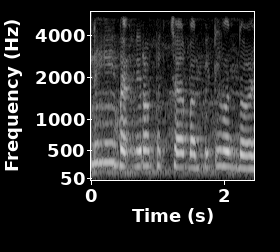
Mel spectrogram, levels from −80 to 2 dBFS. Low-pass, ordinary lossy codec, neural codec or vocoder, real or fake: 5.4 kHz; none; vocoder, 22.05 kHz, 80 mel bands, HiFi-GAN; fake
